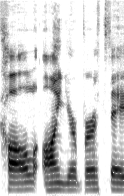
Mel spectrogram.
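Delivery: ordinary talk, nothing marked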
